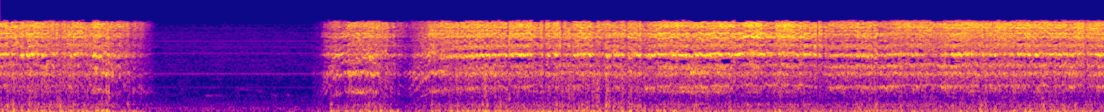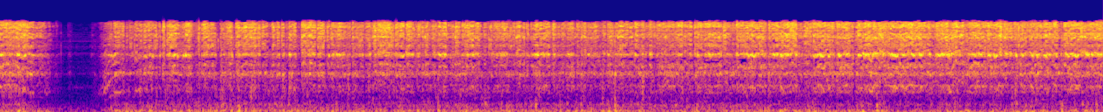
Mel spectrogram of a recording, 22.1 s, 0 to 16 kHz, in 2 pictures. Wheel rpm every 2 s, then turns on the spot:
90, 60, 200, 220, 230, 160, 200, 230, 230, 230, 240.
none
